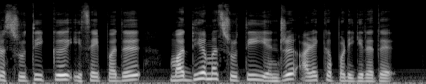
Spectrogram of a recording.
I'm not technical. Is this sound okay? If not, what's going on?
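Yes, this one's fine: nothing in the recording jumps out as a problem, so you can relax about it.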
